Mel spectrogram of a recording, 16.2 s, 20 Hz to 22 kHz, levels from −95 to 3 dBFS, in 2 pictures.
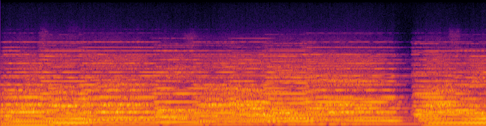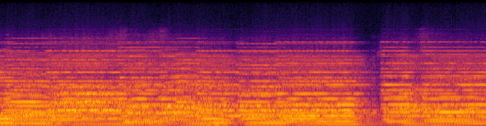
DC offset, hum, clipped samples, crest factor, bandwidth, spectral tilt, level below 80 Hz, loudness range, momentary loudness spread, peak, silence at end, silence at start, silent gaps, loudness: under 0.1%; none; under 0.1%; 12 dB; 8.8 kHz; -7 dB/octave; -32 dBFS; 1 LU; 3 LU; -4 dBFS; 0 s; 0 s; none; -15 LUFS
